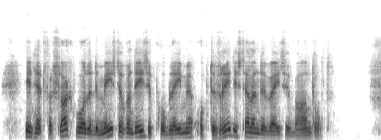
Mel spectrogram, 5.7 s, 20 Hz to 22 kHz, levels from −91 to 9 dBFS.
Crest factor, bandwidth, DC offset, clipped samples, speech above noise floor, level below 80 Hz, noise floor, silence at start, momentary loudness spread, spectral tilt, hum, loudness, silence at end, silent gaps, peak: 16 dB; 7 kHz; under 0.1%; under 0.1%; 67 dB; -68 dBFS; -85 dBFS; 0.1 s; 6 LU; -7 dB/octave; none; -18 LUFS; 0 s; none; -4 dBFS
